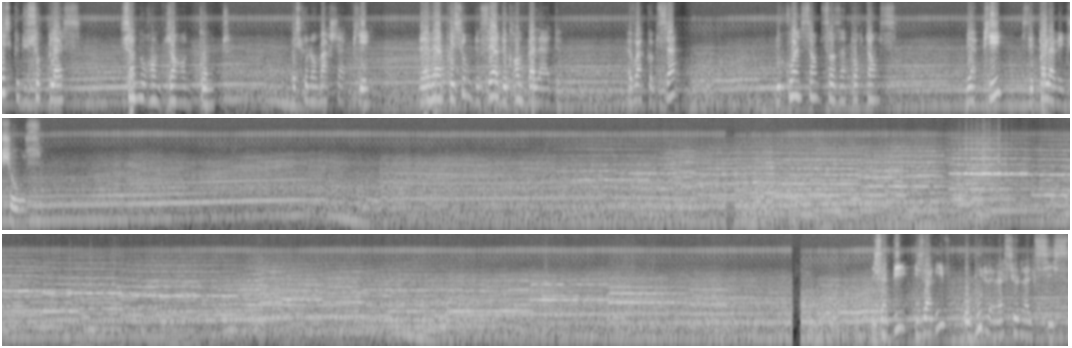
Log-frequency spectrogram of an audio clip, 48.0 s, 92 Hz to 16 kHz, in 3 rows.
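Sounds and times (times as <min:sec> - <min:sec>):
speech: 0:00.0 - 0:03.6, 0:04.4 - 0:08.8, 0:09.4 - 0:10.5, 0:11.6 - 0:13.6, 0:14.4 - 0:16.8, 0:45.2 - 0:48.0
car engine driving and slowing to stop at a bus stop: 0:00.0 - 0:48.0.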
